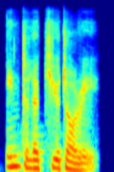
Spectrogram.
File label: "interlocutory", Indian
